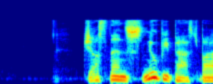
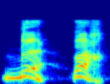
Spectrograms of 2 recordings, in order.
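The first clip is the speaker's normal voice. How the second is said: disgusted blech; 8 semitones higher than usual. A narrator's reading. Disgust after dog kiss.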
